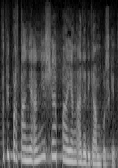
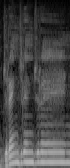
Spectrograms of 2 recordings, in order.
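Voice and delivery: mock dramatic sting; 2 semitones higher, 4 dB quieter, much slower than usual. Imitates dramatic sound cue.

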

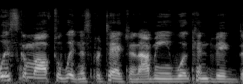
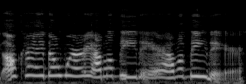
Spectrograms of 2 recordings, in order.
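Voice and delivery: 1 eager high voice; 4 dB quieter than usual. Retold or imitated. Vic eagerly reassures Tommy.

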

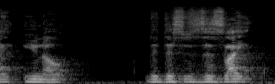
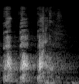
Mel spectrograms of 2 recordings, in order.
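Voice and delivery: loud, popping hit sounds; imitated punches; 6 dB louder than usual. Retelling how she hit James, imitated punch noises. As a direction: punch out each bop like a blow.

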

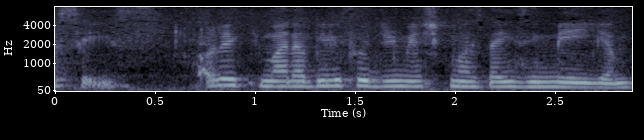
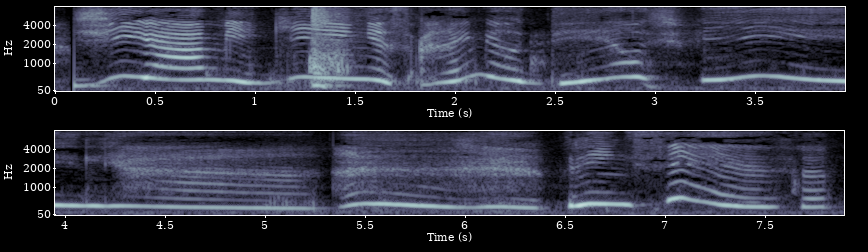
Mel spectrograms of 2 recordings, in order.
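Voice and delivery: cartoon princess; 11 semitones higher, 7 dB louder, much slower than usual. Real, not acted. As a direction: squeal it like a cartoon princess greeting. Mãe falando com a bebê. (voz aguda de princesa de desenho)

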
